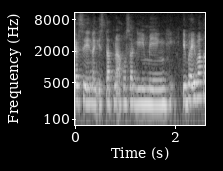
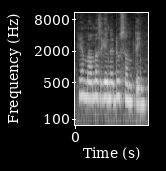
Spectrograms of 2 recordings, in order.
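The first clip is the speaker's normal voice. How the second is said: usual speaking voice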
